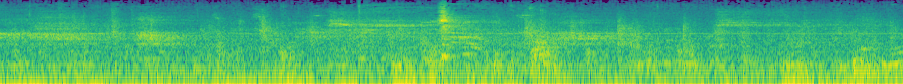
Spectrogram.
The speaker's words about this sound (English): We are just breathing. Breathe with us.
